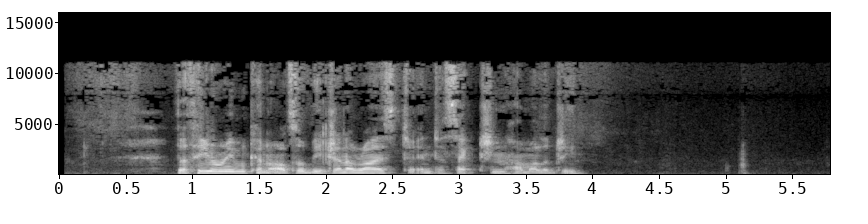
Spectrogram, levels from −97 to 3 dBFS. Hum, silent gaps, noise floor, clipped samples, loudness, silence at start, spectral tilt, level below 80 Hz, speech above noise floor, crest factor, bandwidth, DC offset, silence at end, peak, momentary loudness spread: none; none; -66 dBFS; under 0.1%; -15 LUFS; 0.3 s; -3.5 dB/octave; -50 dBFS; 51 dB; 18 dB; 11.5 kHz; under 0.1%; 0.65 s; 0 dBFS; 20 LU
